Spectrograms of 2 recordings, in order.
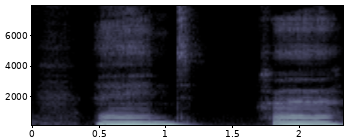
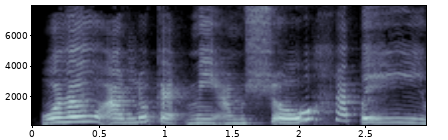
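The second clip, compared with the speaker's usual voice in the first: higher, cartoonish goat voice with a slow, happy "I'm so happy"; Lucky the cheeky goat; 8 semitones higher, 5 dB louder than usual. Drawn goat introduces herself to the viewers, high cheeky goat voice. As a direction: play a giddy little goat showing off. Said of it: "So what voice would she have?".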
